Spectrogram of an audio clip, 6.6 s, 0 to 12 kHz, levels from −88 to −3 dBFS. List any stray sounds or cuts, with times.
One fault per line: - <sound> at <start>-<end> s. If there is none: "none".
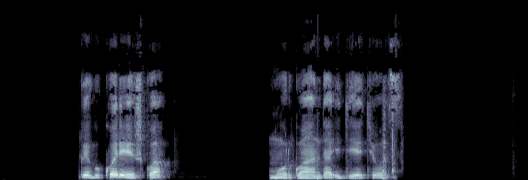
none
